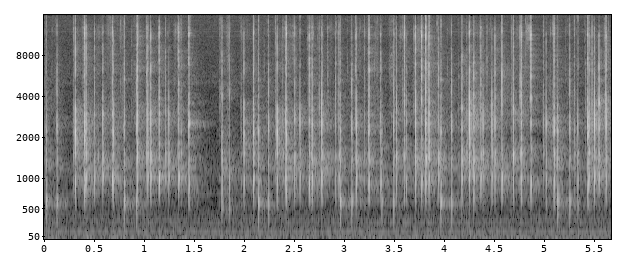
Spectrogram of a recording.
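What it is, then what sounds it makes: Mechanical keyboard being typed on. A 65% mechanical keyboard with an aluminum case and PBT keycaps is typed on with the fingertips of two hands, and by the end only one hand is pressing keys. The result is rapid, sharp, bright keystroke clicks with very short decay, with a brief pause near the middle. A steady low hum sits underneath.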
